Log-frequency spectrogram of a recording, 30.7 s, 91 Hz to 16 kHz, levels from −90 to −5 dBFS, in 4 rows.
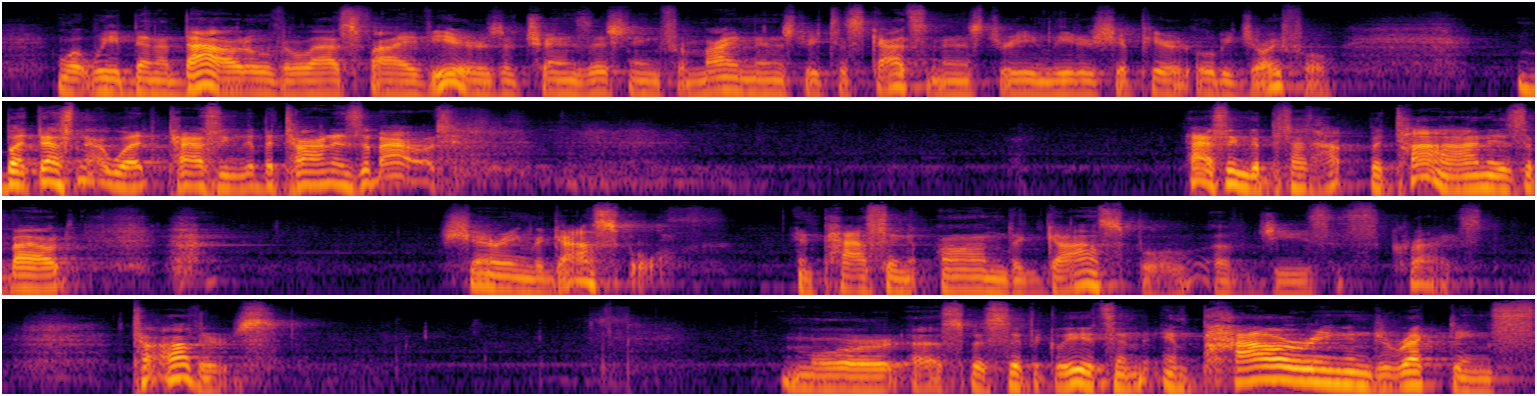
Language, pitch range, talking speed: English, 115-180 Hz, 115 wpm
